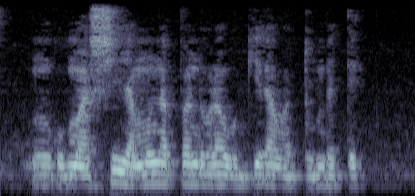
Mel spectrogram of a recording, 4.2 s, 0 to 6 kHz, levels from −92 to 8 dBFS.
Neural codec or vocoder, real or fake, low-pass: none; real; 5.4 kHz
